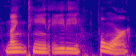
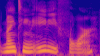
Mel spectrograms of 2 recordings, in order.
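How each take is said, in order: First: The words are articulated clearly and carefully. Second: The words are articulated loosely and quickly. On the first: The speaker calls it right. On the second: The speaker calls it wrong.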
